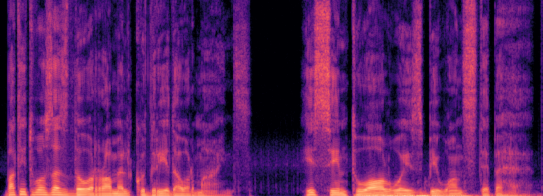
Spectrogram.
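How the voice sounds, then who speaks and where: An actor playing a weary, dispirited British army officer, narrating a war game story with a British accent in a somber, measured way. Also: male voice, deep voice, animated, warm tone. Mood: grim, disillusioned. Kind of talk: reflective scripted game narration.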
